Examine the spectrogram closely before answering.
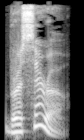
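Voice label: "bracero", English, British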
